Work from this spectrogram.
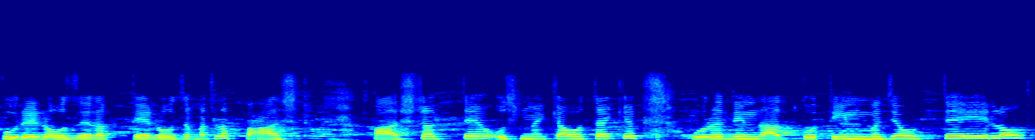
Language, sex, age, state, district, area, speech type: Urdu, female, 18-30, Uttar Pradesh, Ghaziabad, rural, spontaneous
